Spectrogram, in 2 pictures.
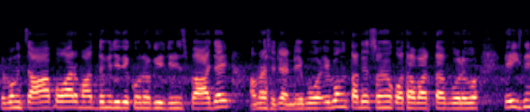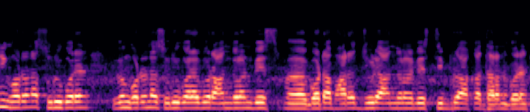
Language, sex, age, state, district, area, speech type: Bengali, male, 18-30, West Bengal, Paschim Medinipur, rural, spontaneous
